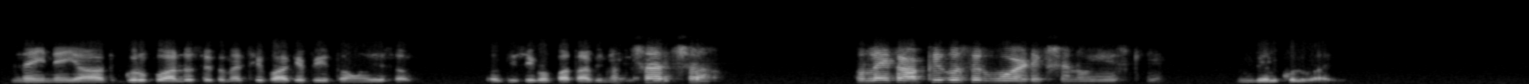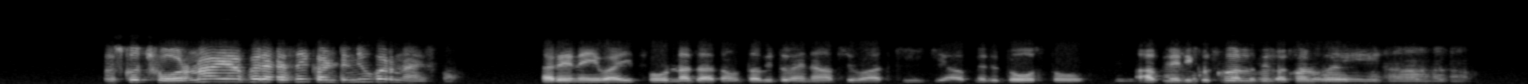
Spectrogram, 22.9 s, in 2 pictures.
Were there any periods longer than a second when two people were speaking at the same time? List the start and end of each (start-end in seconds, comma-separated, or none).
20.2-21.5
